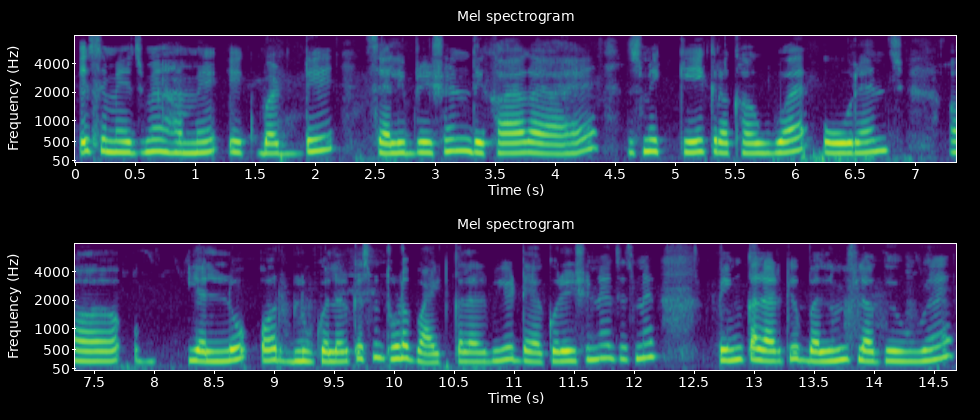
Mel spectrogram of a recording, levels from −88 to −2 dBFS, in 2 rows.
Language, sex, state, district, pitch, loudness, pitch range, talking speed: Hindi, female, Rajasthan, Nagaur, 245 Hz, -20 LUFS, 235-270 Hz, 150 wpm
